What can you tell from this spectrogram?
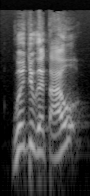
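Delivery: a sudden loud, high snap; harsh retort. Retold or imitated. Rival pastor snapping back at the usher, very loud. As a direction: throw it back rudely. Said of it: "Kasar sekali bicaranya".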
